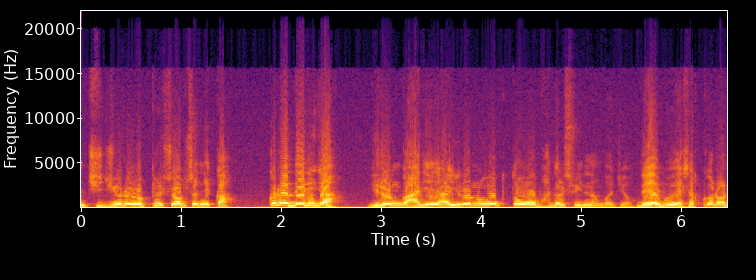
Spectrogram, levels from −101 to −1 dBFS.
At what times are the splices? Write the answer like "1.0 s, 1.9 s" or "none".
5.5 s

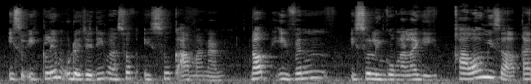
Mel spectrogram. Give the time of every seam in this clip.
2.3 s, 4.4 s

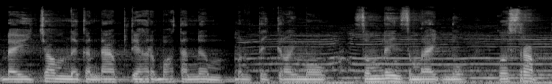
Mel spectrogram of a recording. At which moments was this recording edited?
2.4 s

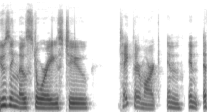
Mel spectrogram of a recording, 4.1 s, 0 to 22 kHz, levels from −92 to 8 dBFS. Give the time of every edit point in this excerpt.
none

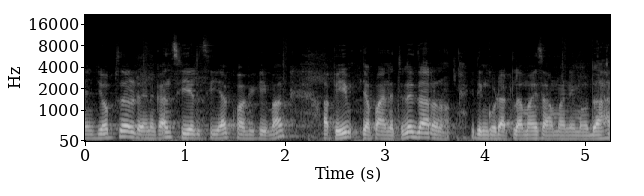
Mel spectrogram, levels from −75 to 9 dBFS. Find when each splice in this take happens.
2.7 s, 3.7 s

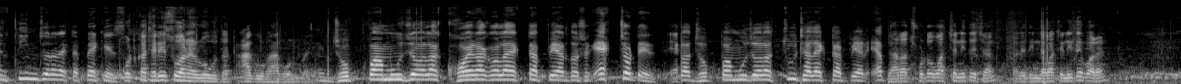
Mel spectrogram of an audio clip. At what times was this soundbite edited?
2.3 s, 6.8 s, 8.8 s

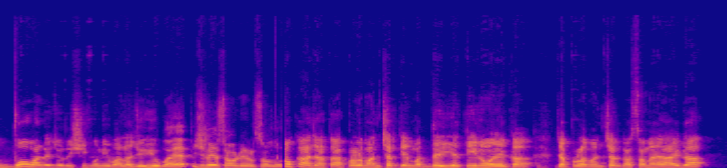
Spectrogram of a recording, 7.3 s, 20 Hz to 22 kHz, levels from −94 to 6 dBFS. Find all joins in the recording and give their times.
2.8 s

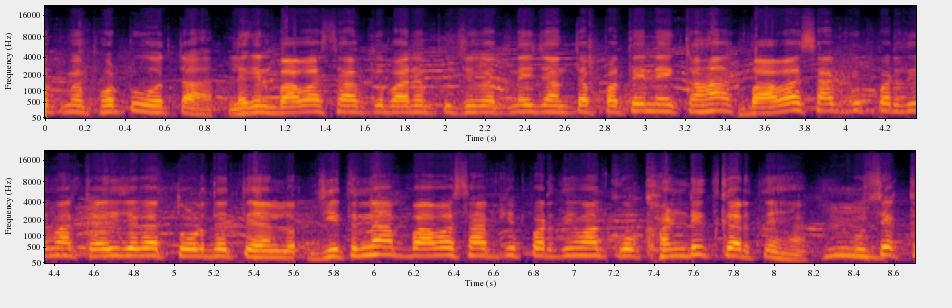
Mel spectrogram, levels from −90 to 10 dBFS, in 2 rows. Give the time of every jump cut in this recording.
0.9 s, 3.5 s, 5.6 s, 7.2 s

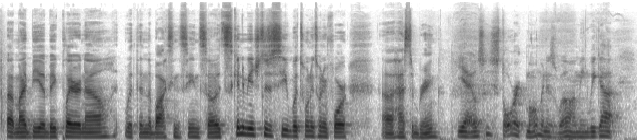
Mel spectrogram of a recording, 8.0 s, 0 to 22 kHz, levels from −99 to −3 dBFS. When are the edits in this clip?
none

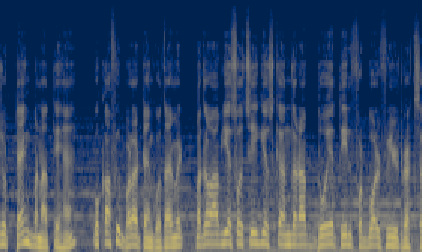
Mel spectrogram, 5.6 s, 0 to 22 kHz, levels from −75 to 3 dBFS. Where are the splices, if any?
none

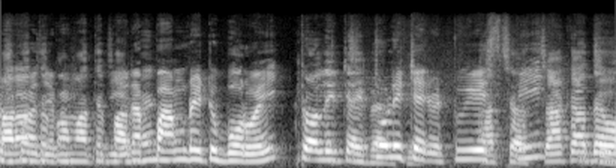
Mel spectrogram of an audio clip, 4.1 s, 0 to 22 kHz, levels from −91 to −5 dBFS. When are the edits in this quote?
1.9 s

